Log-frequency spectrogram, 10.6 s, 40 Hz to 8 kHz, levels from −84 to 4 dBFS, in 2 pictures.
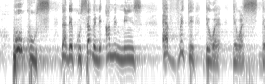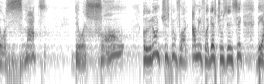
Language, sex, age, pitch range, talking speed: English, male, 50-69, 205-240 Hz, 195 wpm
